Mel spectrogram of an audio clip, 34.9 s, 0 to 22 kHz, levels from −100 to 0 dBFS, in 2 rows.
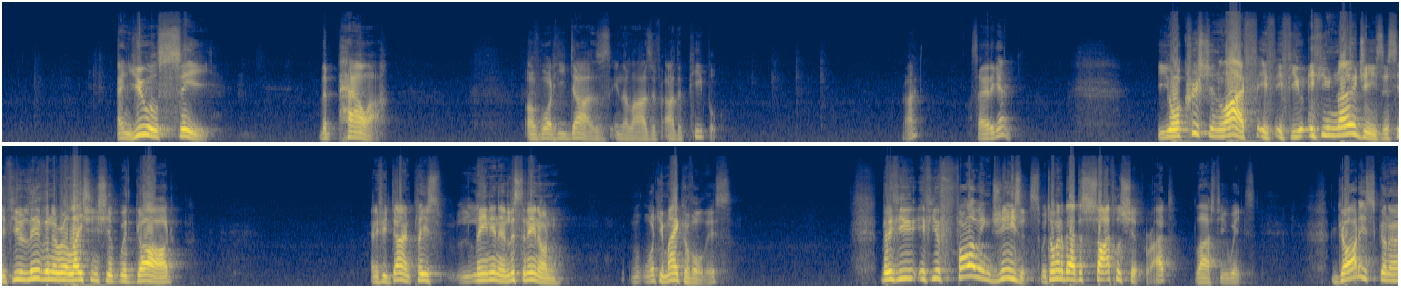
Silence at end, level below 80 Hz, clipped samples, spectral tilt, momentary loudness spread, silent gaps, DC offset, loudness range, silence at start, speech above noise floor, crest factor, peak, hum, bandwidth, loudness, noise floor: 0 s; -58 dBFS; under 0.1%; -6.5 dB/octave; 21 LU; none; under 0.1%; 18 LU; 1.45 s; 58 dB; 16 dB; 0 dBFS; none; 10.5 kHz; -13 LUFS; -71 dBFS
